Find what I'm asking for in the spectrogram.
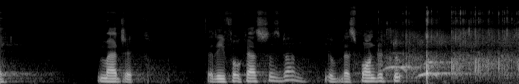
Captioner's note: applause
